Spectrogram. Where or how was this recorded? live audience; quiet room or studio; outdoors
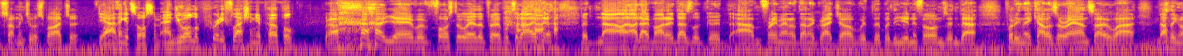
outdoors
